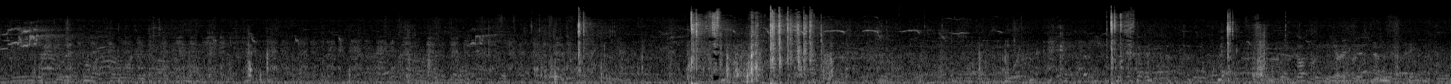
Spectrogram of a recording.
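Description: Longswords clashing during a sparring exchange: a few sharp knocks, the loudest a rapid flurry of strikes about seven to eight seconds in, with single strikes before and after.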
